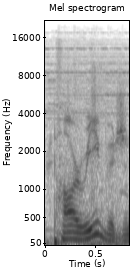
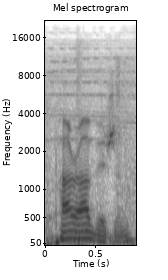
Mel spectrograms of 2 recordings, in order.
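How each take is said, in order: First: The second syllable has an 'ee' vowel. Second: The second syllable has an 'uh' vowel. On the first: The speaker calls it right. "it's Parivision" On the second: The speaker calls it wrong. "not Paravision"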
